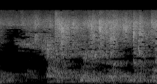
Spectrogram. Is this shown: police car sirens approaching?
no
